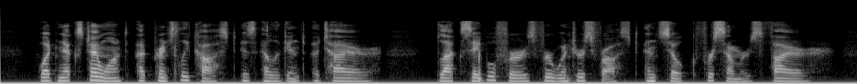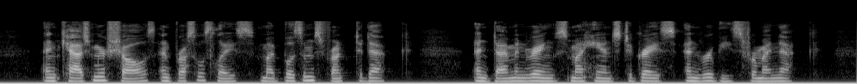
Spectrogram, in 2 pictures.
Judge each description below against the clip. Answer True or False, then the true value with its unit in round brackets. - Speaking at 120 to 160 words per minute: True (155 wpm)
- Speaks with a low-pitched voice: False (150 Hz)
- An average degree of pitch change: False (2.0 semitones)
